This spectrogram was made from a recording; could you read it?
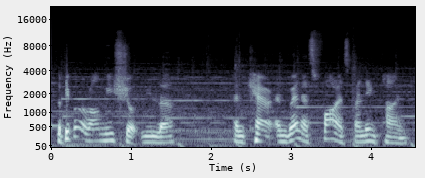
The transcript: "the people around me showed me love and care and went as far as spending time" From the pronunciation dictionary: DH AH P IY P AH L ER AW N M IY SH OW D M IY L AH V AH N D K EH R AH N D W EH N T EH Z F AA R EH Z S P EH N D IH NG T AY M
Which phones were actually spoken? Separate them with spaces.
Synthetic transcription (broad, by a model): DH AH P IY P AH L ER AW N M IY SH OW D M IY L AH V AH N K EH R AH N W EH N EH S F AA R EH S P EH N D IH NG T AY M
